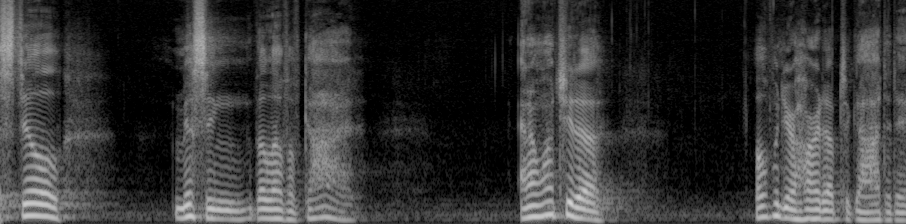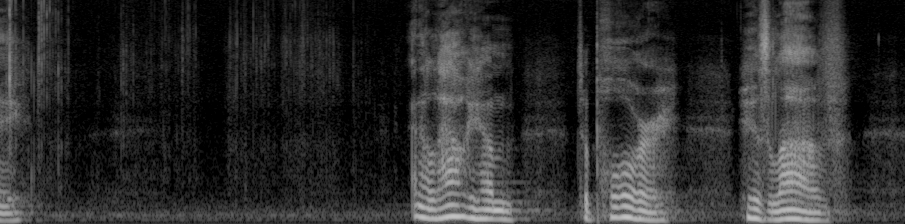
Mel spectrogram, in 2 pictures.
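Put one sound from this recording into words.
A man speaks with animation through a microphone in a large room, pausing between phrases.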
